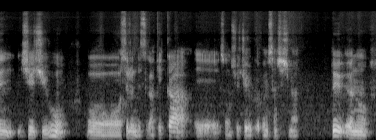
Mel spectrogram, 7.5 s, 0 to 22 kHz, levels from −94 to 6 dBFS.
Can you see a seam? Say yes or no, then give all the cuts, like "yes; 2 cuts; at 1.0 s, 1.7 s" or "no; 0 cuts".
no; 0 cuts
